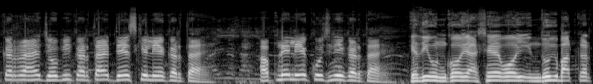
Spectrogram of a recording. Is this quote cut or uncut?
cut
